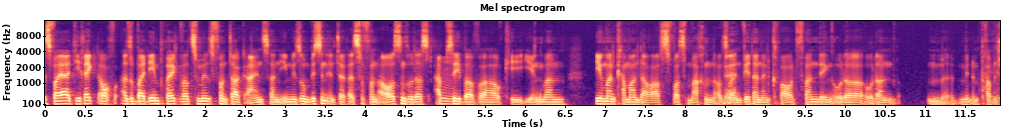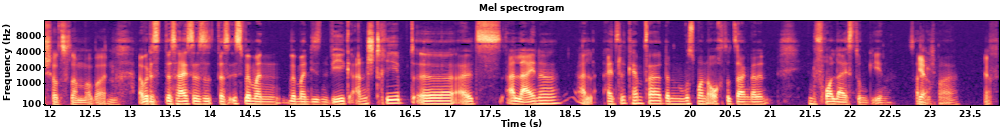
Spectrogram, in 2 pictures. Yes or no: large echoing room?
no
